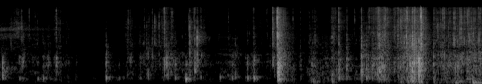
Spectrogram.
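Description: Holiday gift package being opened, wrapping crinkling and rustling close up in irregular bursts, with a brief pause before the handling resumes and builds.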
